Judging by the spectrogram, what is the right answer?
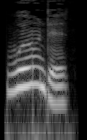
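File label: "wounded", English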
